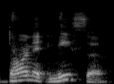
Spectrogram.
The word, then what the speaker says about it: Darnisa: everybody's great with names people remember it as darn it nisa okay but you know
